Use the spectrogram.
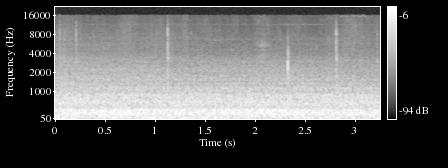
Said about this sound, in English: Just a police car. Driving past the boys.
